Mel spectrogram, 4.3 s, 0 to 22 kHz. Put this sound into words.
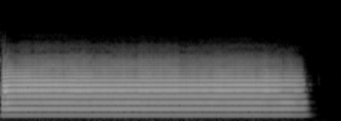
trumpet-gsharp3
Part of the Good-sounds dataset of monophonic instrumental sounds.
sample, single-note, trumpet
